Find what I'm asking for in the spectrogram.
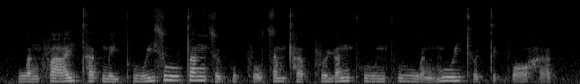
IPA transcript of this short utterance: wɐ˨˩ŋfaː˨˥j t̪ʰɐ˨k̚me˨˩jpʰuː˨˥jsuː˥ t̪ɐ˥ŋ t͡sɵ˨˩ɥkʷɐ˨p̚fo˨˩wt͡sɐ˧m t̪ʰɐ˨p̚fɵ˧ɥ ɐ˥npʰuː˧n pʰuː˧wɐ˨˩ŋ muː˥jt̪ʰɵ˨t̚t̪ɪ˨k̚fɔː˨˧ hɐ˨˥k̚

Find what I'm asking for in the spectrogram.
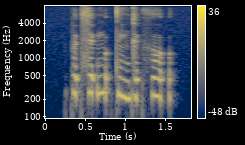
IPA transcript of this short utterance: pɪ˦ʔsʰɪ˦ʔ ŋʊ˦ʔtĩ˨ ɡɪ˦ʔ θʊ˦ʔ

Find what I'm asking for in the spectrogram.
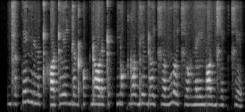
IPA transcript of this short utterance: ɖ͡ʐɤkeŋe ɳɛʈhɔʈle ɟɔɖkɔkɖɔɾɤʈ | jɔkdɔldilɖɤ t͡ɕɤlŋɤt͡ɕɤv ɳe jɔld͡ʑekt͡ɕe

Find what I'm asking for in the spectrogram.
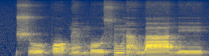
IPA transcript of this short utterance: ʃoː˨bɔ˨ ɓɛ̃˨moː˧sũ˦ɾã˨ waː˦neː˧

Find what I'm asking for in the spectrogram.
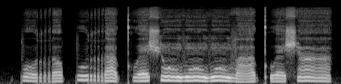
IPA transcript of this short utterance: po˧˩rʌ˩˧pu˥ra˧˩ kʷʰɛ˧ʃõ˥˧võ˥˧võ˥˧ va˩˧kʷʼɛ˧ ʃã˥˧

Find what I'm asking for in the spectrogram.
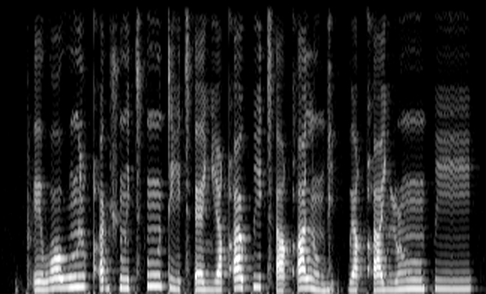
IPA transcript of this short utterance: pʼe˨wɔ˦ wũ˦ʎ qʼɨ˧ɡʃũ˧i̯ t͡sʼũː˦ tiː˨t͡sʼɛː˨ʎiː˨qʼɘ˦u̯ pi˦t͡sʼa˨qʼa˦lũ˨ ɡi˨ k͡pɨ˧ qʼɛ˧ʎɭũː˦piː˦

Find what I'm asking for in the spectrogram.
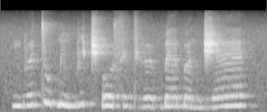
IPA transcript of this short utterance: mbø tuɓĩ bi t͡ʃʼosɪ dʱø ɓɛɓœ nd͡ʒɛ

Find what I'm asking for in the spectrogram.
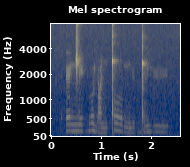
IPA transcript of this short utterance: ʔɛ˦ŋ͡ǁe˦ ɡ͡bo˦˨jɑ˨ɲǃoː˦˨ ŋ͡my˨ɡ͡ǃy˦jyː˦

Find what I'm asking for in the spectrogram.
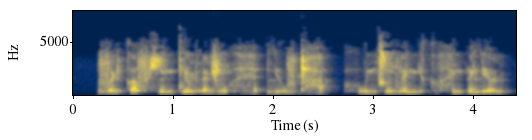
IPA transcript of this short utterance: vəɳ kɐfçɛ̃nʲ tʲũɳrɐɳɮũhɛ̤ | lʲuv ɖa̤ | hunʲɕũvɛ̃nʲa kə̤hɛ̃nʲpɛ̃ lʲœɳ

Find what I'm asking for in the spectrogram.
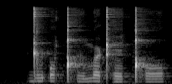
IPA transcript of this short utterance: ɖɨ ʔoǃʰɨ mə˞ʈʰe ǃʰo

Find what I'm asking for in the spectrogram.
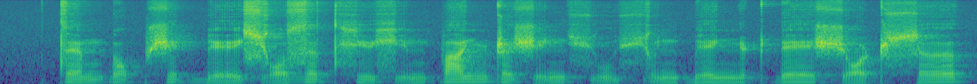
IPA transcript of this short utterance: tɛmɗɔpʃe ɡ͡bḛɕɔ̰ zətxʲʉxʲḛm paɲʈəʃḛɲ çṵçɔ̰ɲ ɡ͡beɲəʈ ɗe ʃɔ̰ʈ ɬə

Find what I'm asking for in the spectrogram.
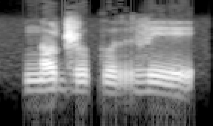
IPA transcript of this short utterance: nɒɖ͡ʐokor ve

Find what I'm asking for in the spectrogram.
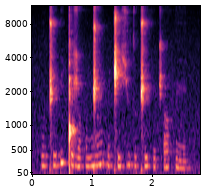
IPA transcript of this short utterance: oǁʉɗi ǃəʐɒfɔŋ͡ǁõ pɛǁiɕʉ toǁʉfot͡ʃʼɒ fɛ̃

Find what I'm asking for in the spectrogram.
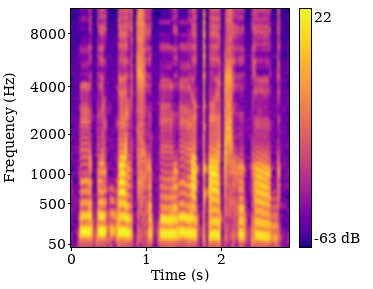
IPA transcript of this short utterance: mɯpuʎ ɡ͡bɒʎ t͡sʰupŋ͡mu ŋ͡mɒqʼɒ t͡ʃʰukɔɡ

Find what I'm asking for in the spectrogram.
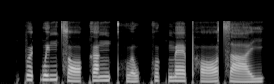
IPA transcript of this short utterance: pɵ˥t̚wɪ˥ŋt͡sɔː˨˧ kɐ˥ŋkʷʰɐ˨˥w kʊ˧k̚ mɛː˧pʰɔː˨˥ t͡saː˨˧j

